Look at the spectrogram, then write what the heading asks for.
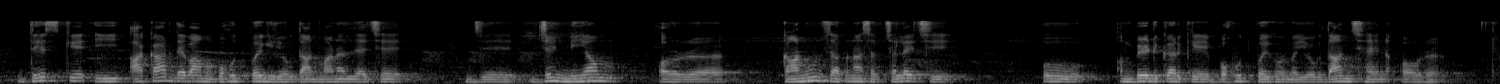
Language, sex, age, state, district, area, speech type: Maithili, male, 18-30, Bihar, Darbhanga, rural, spontaneous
